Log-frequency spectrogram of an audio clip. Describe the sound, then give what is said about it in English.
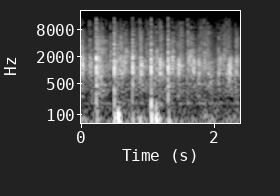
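A church audience claps in a round of applause, with dense, steady hand claps and a few sharper accents throughout. “And so let's give a round of applause for that.”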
